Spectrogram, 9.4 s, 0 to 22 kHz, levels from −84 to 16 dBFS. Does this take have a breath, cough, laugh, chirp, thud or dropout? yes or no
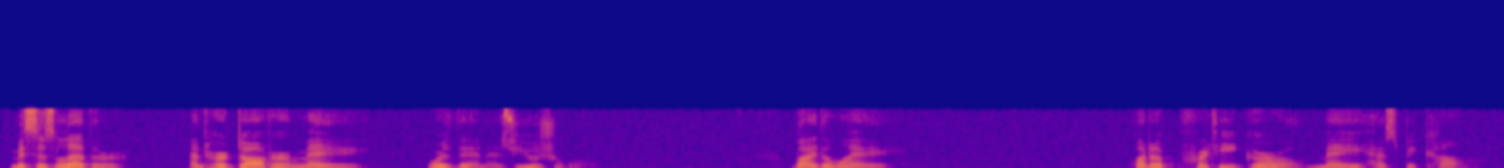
no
